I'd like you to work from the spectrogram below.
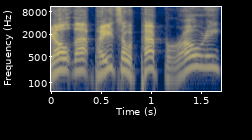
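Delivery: put-on Southern US accent, loud and high. Imitating a restaurant server with a southern accent. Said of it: "a guy with a southern accent".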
